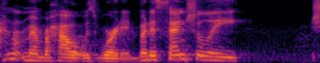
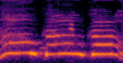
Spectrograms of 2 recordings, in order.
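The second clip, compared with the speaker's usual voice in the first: mock full-throated cheer, very high, top of lungs. Recalling cheering kids on from across the track, retelling a yell at the top of lungs. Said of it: "I'm just yelling at the top of my lungs".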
